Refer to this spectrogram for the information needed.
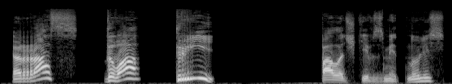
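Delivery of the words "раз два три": high, building shouted count; loud countdown. A narrator's reading. Duel master starting the fight, shouted countdown. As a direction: call the count out, climbing to a cry.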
